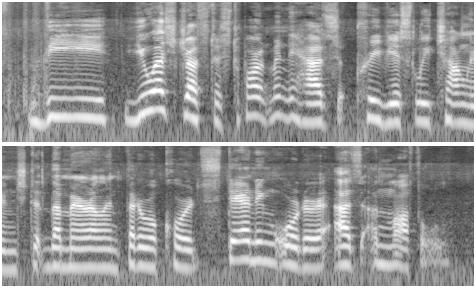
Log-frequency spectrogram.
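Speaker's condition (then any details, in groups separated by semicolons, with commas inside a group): Cerebral palsy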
